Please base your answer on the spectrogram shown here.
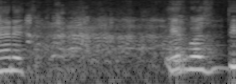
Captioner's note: audience laughter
